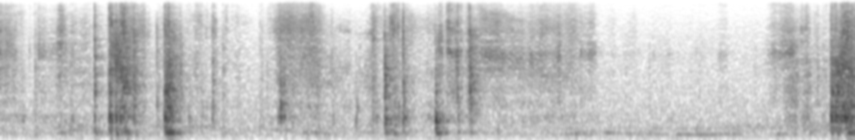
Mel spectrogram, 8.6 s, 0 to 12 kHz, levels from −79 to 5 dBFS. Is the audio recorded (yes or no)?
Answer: yes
